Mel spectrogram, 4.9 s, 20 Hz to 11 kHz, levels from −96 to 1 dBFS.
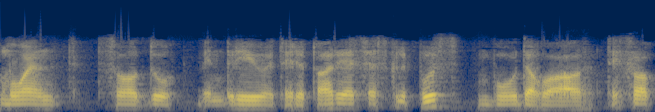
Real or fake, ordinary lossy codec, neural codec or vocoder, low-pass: fake; AAC, 32 kbps; codec, 16 kHz, 1 kbps, X-Codec, WavLM features, trained on Multilingual LibriSpeech; 7.2 kHz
